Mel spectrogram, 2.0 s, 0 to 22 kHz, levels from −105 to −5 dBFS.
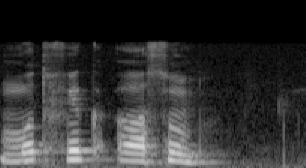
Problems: none marked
